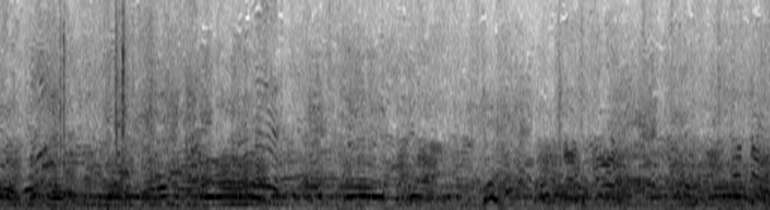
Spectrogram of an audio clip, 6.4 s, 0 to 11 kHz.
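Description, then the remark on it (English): A large protest crowd in the streets of Sydney fills the air with dense, overlapping voices and shouts, a steady loud roar of many people talking at once with no single voice standing out. “Fast forward, 15 months later, 16 months later, and this is, these are the streets of Sydney now.”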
